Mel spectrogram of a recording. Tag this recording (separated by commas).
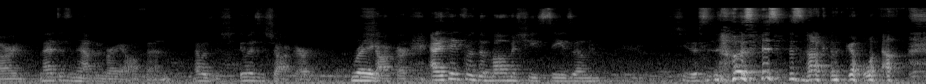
Speech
